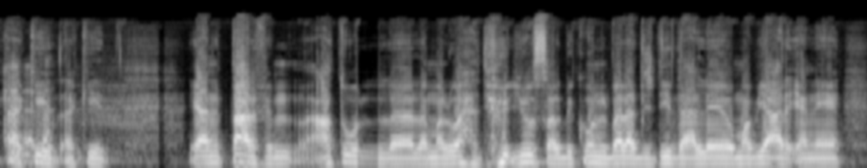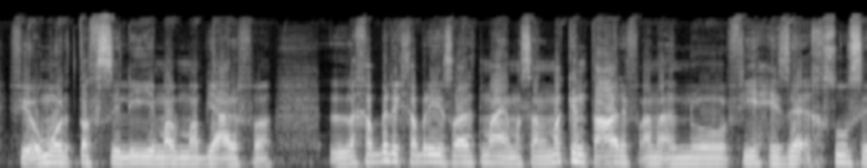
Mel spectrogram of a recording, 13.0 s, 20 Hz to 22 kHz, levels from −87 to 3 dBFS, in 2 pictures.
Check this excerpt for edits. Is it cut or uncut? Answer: cut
